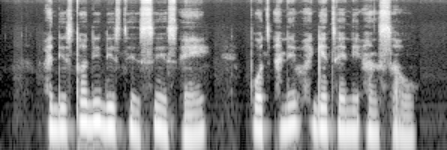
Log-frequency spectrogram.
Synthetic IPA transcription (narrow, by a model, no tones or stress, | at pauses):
aɪdistɔdidistĩŋsːĩnsɛ | b̥ɔtanɛvaɡɛtʰɛniʔãnsa̰o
